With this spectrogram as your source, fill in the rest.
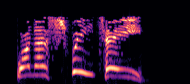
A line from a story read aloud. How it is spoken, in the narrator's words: shouted Wentworth on automatic sweetie pilot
